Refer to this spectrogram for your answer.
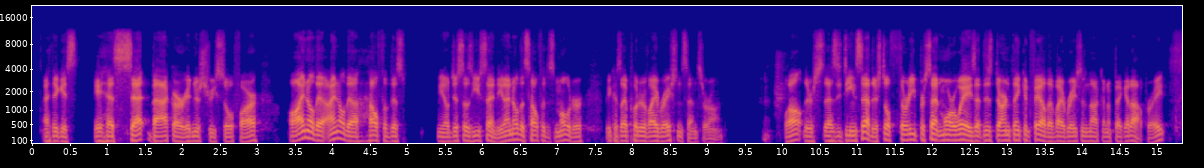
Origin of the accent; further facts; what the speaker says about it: Toronto, Ontario, Canada; I'm from the Toronto area.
